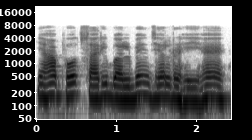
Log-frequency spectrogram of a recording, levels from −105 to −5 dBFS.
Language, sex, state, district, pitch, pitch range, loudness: Hindi, male, Jharkhand, Ranchi, 155 Hz, 145-165 Hz, -15 LUFS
